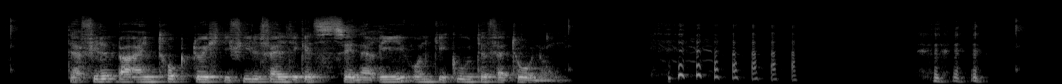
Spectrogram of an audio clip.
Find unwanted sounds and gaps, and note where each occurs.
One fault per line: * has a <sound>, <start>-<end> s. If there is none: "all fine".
* has a laugh, 6.5-8.0 s
* has a laugh, 9.2-9.9 s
